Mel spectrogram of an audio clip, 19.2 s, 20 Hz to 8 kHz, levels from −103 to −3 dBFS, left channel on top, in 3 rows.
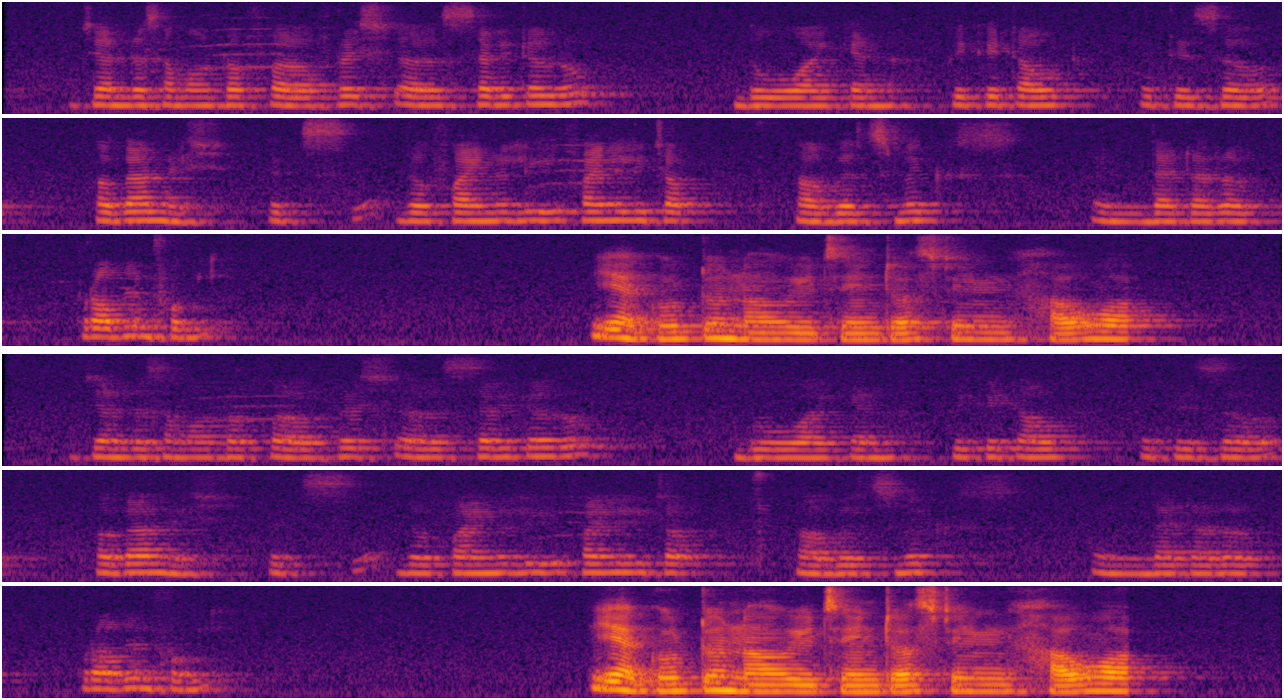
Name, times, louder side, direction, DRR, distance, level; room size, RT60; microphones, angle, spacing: voice 1, 0.4-3.0 3.7-5.3 5.7-6.4 6.9-9.8 10.4-11.4 11.8-12.6 13.2-13.9, left 2 dB, 50° left, 1.1 m, -40 dB
voice 2, 15.7-18.4, right 5 dB, 40° right, 0.3 m, -27 dB
8.9 x 7.2 x 2.7 m
head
